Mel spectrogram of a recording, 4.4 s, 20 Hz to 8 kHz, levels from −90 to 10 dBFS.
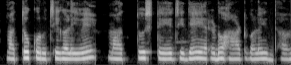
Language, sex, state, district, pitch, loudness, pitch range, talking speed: Kannada, female, Karnataka, Bidar, 230 Hz, -17 LUFS, 225-245 Hz, 135 wpm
